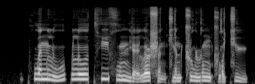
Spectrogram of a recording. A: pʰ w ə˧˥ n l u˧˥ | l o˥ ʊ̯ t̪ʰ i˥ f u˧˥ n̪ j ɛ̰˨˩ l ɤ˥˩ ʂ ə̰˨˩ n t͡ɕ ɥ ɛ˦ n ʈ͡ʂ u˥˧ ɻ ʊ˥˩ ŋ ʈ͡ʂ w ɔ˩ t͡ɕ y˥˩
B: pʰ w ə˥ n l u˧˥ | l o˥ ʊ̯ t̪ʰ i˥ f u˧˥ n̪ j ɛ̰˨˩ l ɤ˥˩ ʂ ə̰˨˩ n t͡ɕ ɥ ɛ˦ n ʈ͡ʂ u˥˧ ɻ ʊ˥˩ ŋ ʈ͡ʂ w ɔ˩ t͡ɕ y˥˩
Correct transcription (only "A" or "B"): B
